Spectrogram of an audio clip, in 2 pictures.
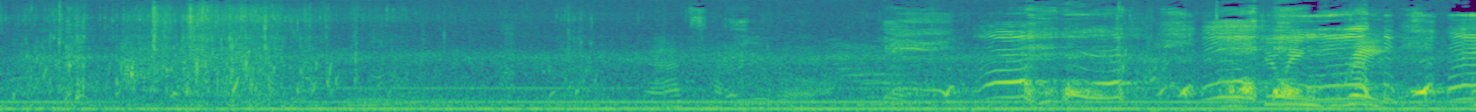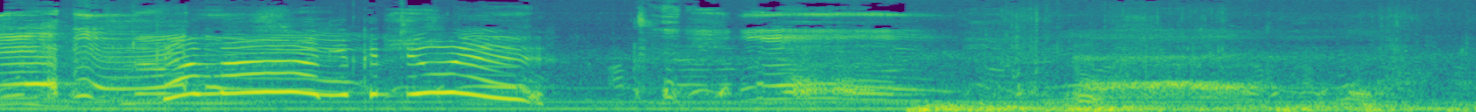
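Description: Water splashes gently as a small child is pulled through it.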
